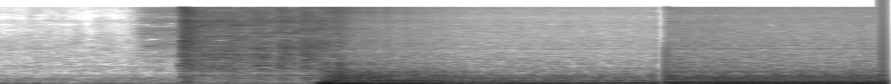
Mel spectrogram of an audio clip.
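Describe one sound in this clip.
A truck engine cranks and roars to life.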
